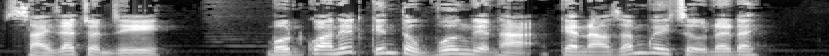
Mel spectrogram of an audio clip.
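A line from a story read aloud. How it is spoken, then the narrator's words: Loud shout. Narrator (Vietnamese): Dương Lang không khỏi vận dụng cổ họng hét lên một tiếng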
